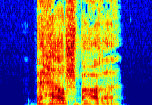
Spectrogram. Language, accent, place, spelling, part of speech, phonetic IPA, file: German, Germany, Berlin, beherrschbare, adjective, [bəˈhɛʁʃbaːʁə], De-beherrschbare.ogg
- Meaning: inflection of beherrschbar: 1. strong/mixed nominative/accusative feminine singular 2. strong nominative/accusative plural 3. weak nominative all-gender singular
